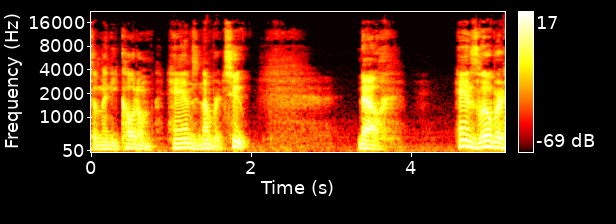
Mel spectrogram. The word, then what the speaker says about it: Hans: corrects me I understand that the name hands h-a-n-s is usually pronounced Hans most people pronounce it Hans but I did hear hands himself speak his own name and he called himself hands now hands over was a neighbor and a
